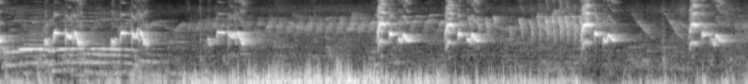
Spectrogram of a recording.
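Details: Long-tailed shrike song meant to set other shrikes singing: scattered sharp chirps and slurred notes, some in pairs, with a spell of rustling noise in the middle.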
